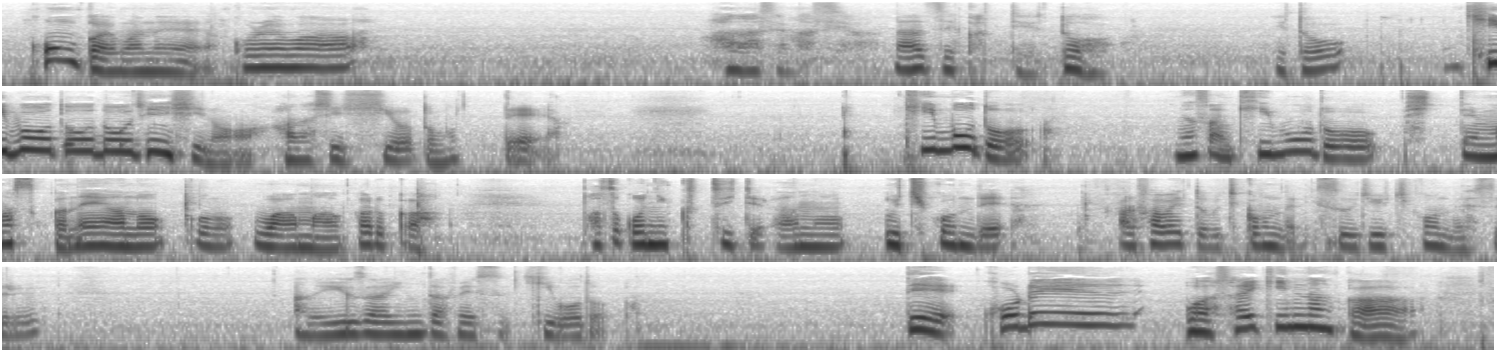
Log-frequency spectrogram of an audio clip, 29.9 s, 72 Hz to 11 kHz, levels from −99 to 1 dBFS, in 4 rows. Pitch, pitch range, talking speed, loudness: 190 Hz, 155-220 Hz, 285 characters per minute, -31 LUFS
